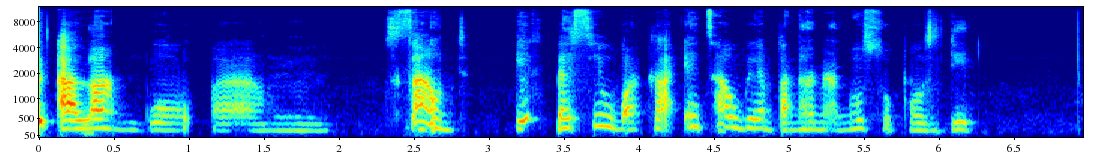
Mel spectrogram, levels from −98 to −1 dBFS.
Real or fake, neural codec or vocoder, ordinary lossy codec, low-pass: fake; codec, 24 kHz, 1.5 kbps, HILCodec; none; none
